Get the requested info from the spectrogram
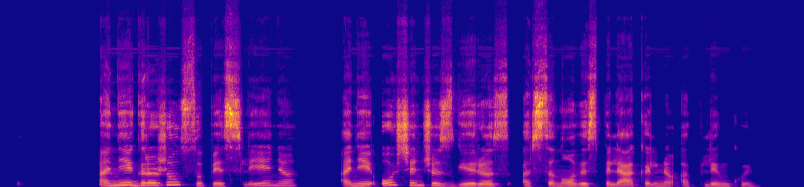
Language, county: Lithuanian, Alytus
